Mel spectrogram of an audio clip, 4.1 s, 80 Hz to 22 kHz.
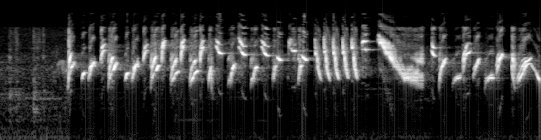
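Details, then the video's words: Wild-caught European goldfinch, taken in 2018, with its own countryside song: a rapid stream of high varied twittering notes, a short rattle and a descending slur, then more twitters. "JILGUERO CAMPERO CANTANDO/Chant du chardonneret/Golfinch singing"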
